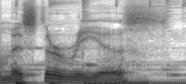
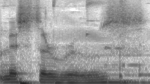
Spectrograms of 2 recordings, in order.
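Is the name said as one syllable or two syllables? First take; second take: two syllables; one syllable. First: The name is said with two syllables. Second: The name is said as one syllable. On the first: The speaker calls it right. "So, Mister Rias" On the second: The speaker calls it wrong. "Not Mister Ruse"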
